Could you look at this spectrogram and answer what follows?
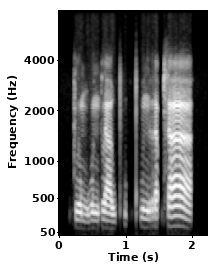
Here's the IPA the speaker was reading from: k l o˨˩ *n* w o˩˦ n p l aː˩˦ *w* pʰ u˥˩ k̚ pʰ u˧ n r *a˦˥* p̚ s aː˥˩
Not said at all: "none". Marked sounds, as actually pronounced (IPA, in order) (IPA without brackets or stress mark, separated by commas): m, w, a˦˥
